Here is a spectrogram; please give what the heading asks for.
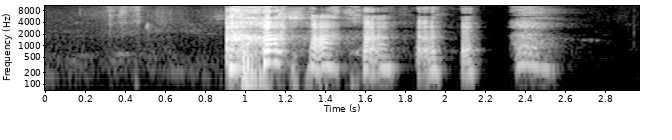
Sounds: Laughter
